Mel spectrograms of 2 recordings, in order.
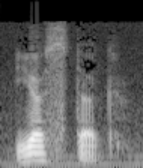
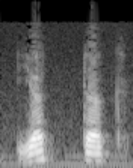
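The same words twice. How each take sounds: First: Jöztök with a z before the t; folksy jöztök with z; colloquial jöztök. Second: Jöttök with a long double t; jöttök with tt as written; standard jöttök. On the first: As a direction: say jöztök as a z-t blend. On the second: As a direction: say jöttök with a held tt. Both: Shown as a demonstration. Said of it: "Azt a kiejtés változatot".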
